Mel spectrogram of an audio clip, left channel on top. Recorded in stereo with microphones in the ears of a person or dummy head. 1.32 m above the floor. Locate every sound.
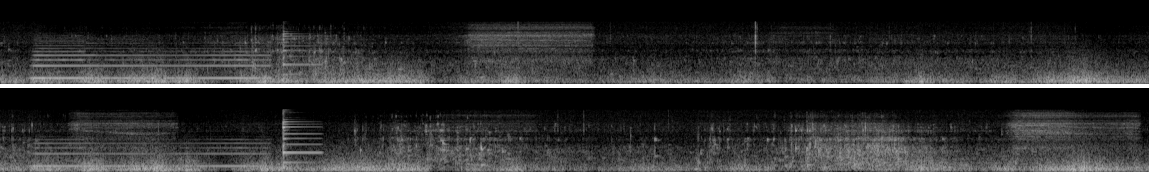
0.3 s a flute: 60° left (ahead or behind)
2.8 s a guitar: 35° right (ahead or behind)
